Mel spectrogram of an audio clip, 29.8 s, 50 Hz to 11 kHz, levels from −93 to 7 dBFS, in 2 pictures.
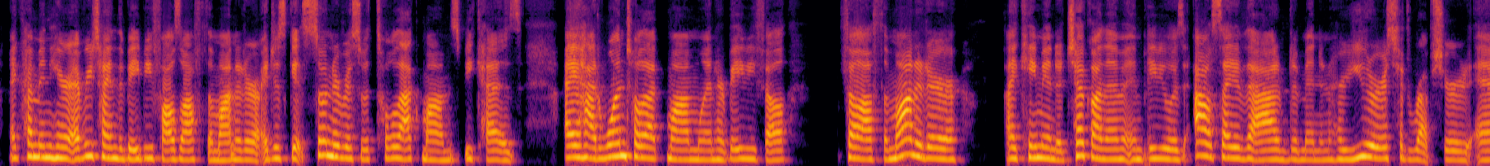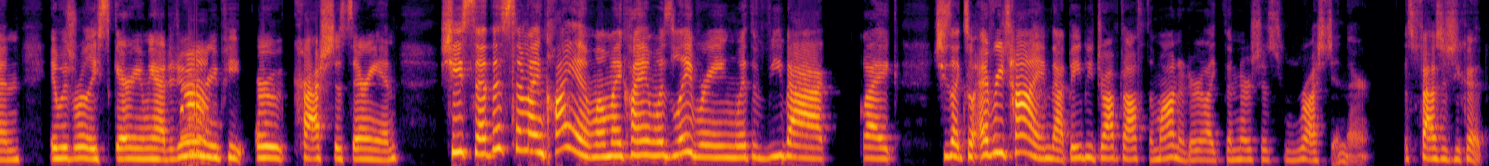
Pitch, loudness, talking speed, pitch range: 210 Hz, -12 LUFS, 210 wpm, 190-240 Hz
